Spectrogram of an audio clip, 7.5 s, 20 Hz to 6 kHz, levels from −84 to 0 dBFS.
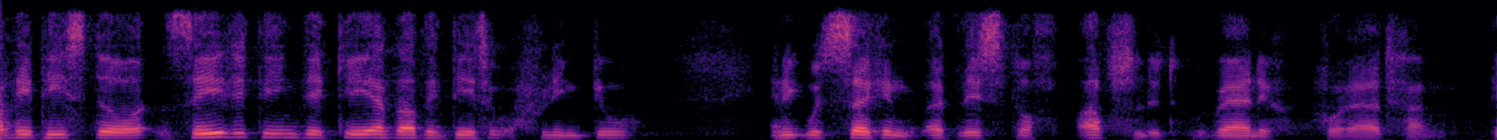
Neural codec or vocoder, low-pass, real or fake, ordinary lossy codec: codec, 16 kHz, 0.5 kbps, FunCodec, trained on LibriTTS, 25 frames a second; 5.4 kHz; fake; Opus, 32 kbps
